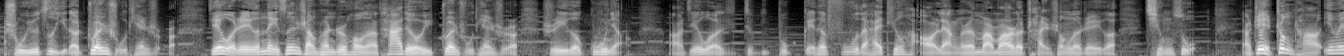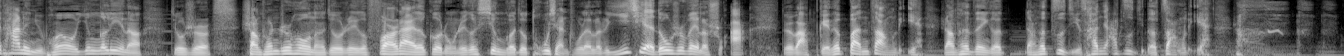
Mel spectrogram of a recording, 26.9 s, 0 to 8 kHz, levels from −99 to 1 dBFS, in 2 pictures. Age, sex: 30-49, male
